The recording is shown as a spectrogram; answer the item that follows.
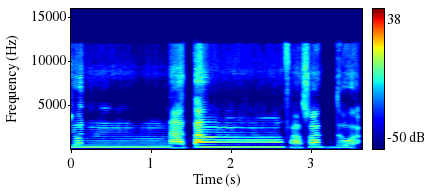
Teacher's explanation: Karena tanwin junatan ketemu fa jadi ikhfa.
